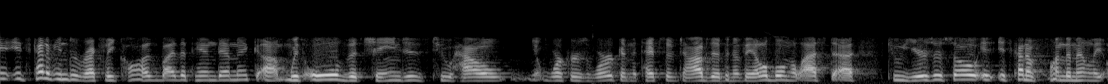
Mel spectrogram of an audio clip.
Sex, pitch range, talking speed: male, 180-205 Hz, 205 wpm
